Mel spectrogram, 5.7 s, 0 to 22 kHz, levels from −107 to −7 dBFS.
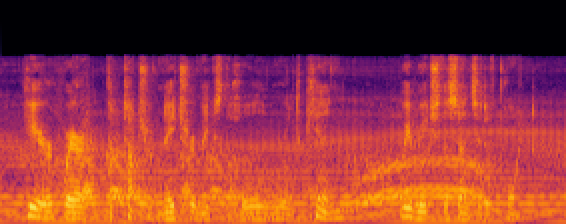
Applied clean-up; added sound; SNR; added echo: none; Musical instrument; 3 dB; reverberation time 0.4 s.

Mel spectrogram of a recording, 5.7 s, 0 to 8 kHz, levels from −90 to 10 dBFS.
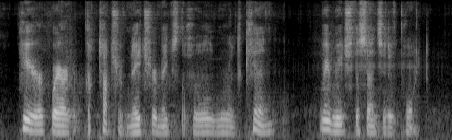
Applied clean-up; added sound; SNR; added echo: neural separator model SepFormer DNS4.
